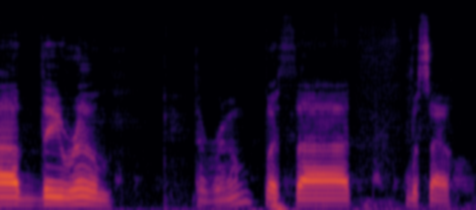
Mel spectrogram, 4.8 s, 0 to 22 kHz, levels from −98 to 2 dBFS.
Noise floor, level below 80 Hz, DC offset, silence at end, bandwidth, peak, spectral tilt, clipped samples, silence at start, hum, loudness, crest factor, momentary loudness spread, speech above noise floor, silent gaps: -77 dBFS; -70 dBFS; under 0.1%; 0.3 s; 16.5 kHz; -28 dBFS; -5.5 dB/octave; under 0.1%; 0 s; none; -43 LUFS; 18 dB; 18 LU; 33 dB; none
